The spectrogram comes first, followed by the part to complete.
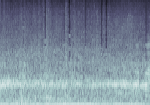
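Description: Steady motorway traffic noise, a continuous rumble of vehicles passing on the toll road.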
